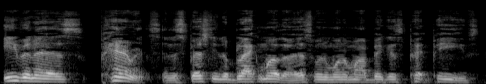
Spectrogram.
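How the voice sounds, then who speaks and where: A man's voice: medium pitch, moderate pace. A man in his fifties with a Southern US accent, giving his opinion in a casual, preachy way and repeating words for emphasis. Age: 50s. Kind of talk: casual spoken commentary.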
